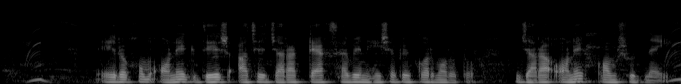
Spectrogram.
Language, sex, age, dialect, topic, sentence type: Bengali, male, 36-40, Northern/Varendri, banking, statement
